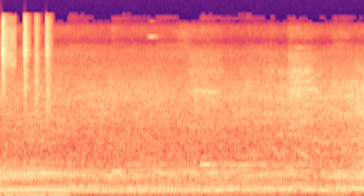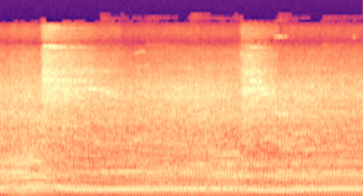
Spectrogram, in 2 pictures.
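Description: Polaris RZR side-by-side engine running under load as it climbs a steep rocky trail and passes close by, with a short rise and fall in revs about four seconds in.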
